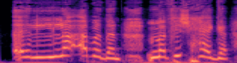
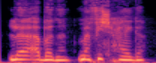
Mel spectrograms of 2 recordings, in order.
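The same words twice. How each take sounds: First: Higher, hurried cover-up; quickly paper over it, pitched up; Nour covering up. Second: Fares deflecting. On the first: Nour covers for Huda in front of Zein, higher voice. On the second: Fares hides his hurt from Sara, lower voice. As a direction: lower male voice, brushing it off. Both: Acted.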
